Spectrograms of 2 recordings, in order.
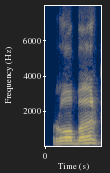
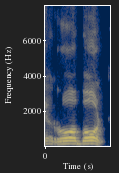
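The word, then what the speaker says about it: robot: कठपुतली को, hello, रॉबर्ट को, रॉबर्ट नहीं है, किसी का नाम है रॉबर्ट, मत बोलिएगा रॉबर्ट, रॉबर्ट नहीं, रोबोट, मशीन से बना हुआ है कठपुतली।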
